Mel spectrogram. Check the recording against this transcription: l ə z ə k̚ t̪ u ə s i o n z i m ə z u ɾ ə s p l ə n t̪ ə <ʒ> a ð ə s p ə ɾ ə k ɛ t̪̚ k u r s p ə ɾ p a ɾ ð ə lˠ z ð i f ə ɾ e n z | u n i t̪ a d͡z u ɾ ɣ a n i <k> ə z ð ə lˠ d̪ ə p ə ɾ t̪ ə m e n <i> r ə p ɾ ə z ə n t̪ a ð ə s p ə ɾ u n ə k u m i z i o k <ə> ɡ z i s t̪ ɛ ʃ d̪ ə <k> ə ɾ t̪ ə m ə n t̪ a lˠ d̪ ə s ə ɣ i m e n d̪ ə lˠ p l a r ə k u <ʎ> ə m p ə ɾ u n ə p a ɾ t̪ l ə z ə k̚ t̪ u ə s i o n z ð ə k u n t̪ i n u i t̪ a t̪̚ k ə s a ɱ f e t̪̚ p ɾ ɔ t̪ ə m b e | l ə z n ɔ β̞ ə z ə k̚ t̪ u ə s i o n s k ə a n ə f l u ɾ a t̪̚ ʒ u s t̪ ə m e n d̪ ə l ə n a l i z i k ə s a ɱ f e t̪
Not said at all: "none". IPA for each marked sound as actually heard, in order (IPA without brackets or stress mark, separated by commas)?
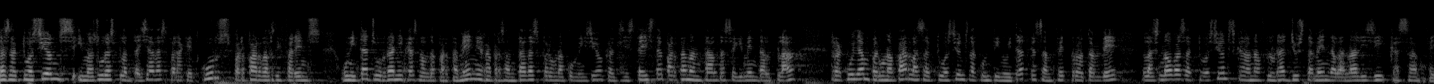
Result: ʒ, k, i, əː, p, ʎ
